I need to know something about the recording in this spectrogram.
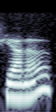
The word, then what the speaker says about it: Jana: you pronounce your name i pronounce it yana but all pronunciations are very welcome and i enjoy them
